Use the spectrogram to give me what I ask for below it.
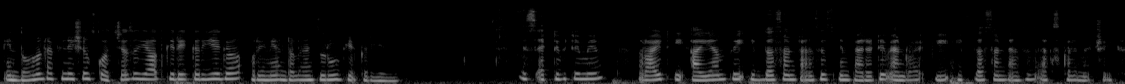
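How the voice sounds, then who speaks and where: A woman teaching a recorded lesson. She reads the sentences slowly and deliberately, then explains them quickly in Hindi. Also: mid-range voice, steady tone, a little mellow, no echo, low-quality recording. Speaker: school English teacher.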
